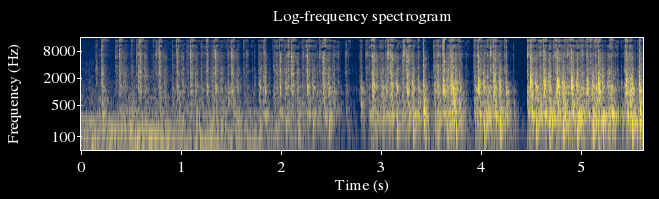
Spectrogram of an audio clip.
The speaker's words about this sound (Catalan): Com una màquina per escriure. Això, molt bé, una màquina d'escriure.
